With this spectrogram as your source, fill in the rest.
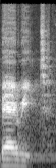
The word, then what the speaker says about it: Berith: Berith, the 28th spirit in order as Solomon bound them, is named Berith. He is a mighty, great and terrible duke, that's spelled B-E-R-I-T-H.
